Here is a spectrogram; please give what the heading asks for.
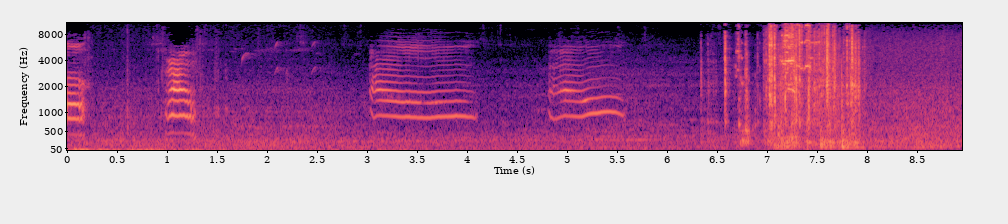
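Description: A cat meows several times in short, separate calls, some drawn out and wavering. A brief burst of harsh, noisy rustling follows near the end.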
